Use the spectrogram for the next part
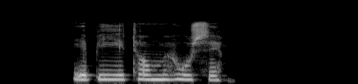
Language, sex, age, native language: Icelandic, female, 40-49, Icelandic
